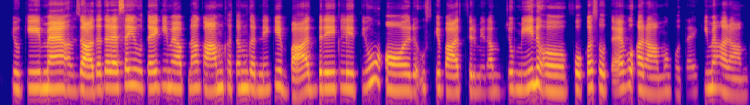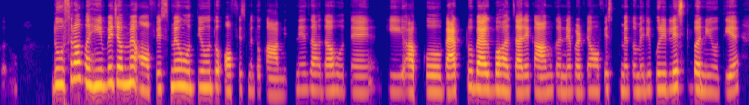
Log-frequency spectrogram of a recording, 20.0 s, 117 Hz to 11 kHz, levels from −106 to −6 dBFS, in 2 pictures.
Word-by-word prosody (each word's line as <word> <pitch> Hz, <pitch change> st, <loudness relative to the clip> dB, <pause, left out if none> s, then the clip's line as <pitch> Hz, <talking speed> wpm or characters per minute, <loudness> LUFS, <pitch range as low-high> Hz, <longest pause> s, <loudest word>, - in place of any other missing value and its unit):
क्योंकि 245 Hz, 0 st, +1 dB
मैं 245 Hz, -2 st, +7 dB
ज़्यादातर 230 Hz, +2 st, +5 dB
ऐसा 245 Hz, +2 st, +5 dB
ही 275 Hz, -, +6 dB
होता 255 Hz, -3 st, -2 dB
है 245 Hz, -, +7 dB
कि 260 Hz, +1 st, -6 dB
मैं 250 Hz, -1 st, +1 dB
अपना 240 Hz, +1 st, -2 dB
काम 225 Hz, +2 st, +3 dB
ख़त्म 245 Hz, 0 st, -6 dB
करने 230 Hz, -1 st, -5 dB
के 265 Hz, +2 st, -1 dB
बाद 225 Hz, 0 st, +2 dB
ब्रेक 245 Hz, 0 st, +1 dB
लेती 240 Hz, 0 st, -4 dB
हूँ 335 Hz, +4 st, -3 dB
और 225 Hz, -1 st, 0 dB
उसके 245 Hz, -1 st, -10 dB
बाद 210 Hz, -1 st, +3 dB
फिर 215 Hz, -1 st, -7 dB
मेरा 210 Hz, 0 st, -10 dB, 0.2 s
जो 245 Hz, -, -6 dB
मेन 250 Hz, +5 st, +2 dB
अ, 220 Hz, -6 st, +1 dB
फोकस 245 Hz, +2 st, -2 dB
होता 230 Hz, -1 st, -6 dB
है 235 Hz, -, +1 dB
वो 265 Hz, -, -6 dB
आराम 200 Hz, -4 st, -1 dB
होता 200 Hz, -2 st, -22 dB
है 200 Hz, -, -19 dB
कि 240 Hz, -, -11 dB
मैं 245 Hz, 0 st, -4 dB
आराम 195 Hz, -5 st, -5 dB
करूँ। -, -, -36 dB, 0.5 s
दूसरा, 290 Hz, +6 st, +3 dB
वहीं 275 Hz, -2 st, +2 dB
पे 305 Hz, -, +3 dB
जब 300 Hz, 0 st, +3 dB
मैं 305 Hz, +2 st, +3 dB
ऑफिस 235 Hz, +1 st, -3 dB
में 270 Hz, -, +1 dB
होती 255 Hz, -1 st, -3 dB
हूँ 255 Hz, 0 st, -5 dB
तो 255 Hz, 0 st, -6 dB
ऑफिस 220 Hz, +1 st, -6 dB
में 215 Hz, -, -18 dB
तो -, -, -19 dB
काम 185 Hz, -1 st, -7 dB
इतने 230 Hz, +5 st, -19 dB
ज़्यादा 220 Hz, -2 st, -7 dB
होते 220 Hz, -1 st, -10 dB
हैं 205 Hz, 0 st, -6 dB, 0.3 s
कि 210 Hz, 0 st, -11 dB
आपको 210 Hz, 0 st, -7 dB
बैक 210 Hz, +1 st, +8 dB
टू 260 Hz, -, -8 dB
बैक 230 Hz, -2 st, +6 dB
बहुत 225 Hz, -2 st, -1 dB
सारे 210 Hz, 0 st, +1 dB
काम 210 Hz, -1 st, -1 dB
करने 210 Hz, -1 st, -11 dB
पड़ते 215 Hz, 0 st, -9 dB
हैं। 215 Hz, -, -6 dB
ऑफिस 215 Hz, +2 st, -11 dB, 0.2 s
में 210 Hz, -, -8 dB
तो -, -, -14 dB
मेरी 215 Hz, +1 st, -13 dB
पूरी 235 Hz, 0 st, -4 dB
लिस्ट 255 Hz, +1 st, +2 dB
बनी 225 Hz, -2 st, -2 dB
होती 205 Hz, 0 st, -9 dB
है। 225 Hz, +3 st, -3 dB
230 Hz, 225 wpm, -23 LUFS, 215-245 Hz, 0.5 s, बैक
